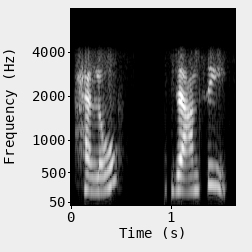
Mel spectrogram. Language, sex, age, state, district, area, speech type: Telugu, female, 30-45, Telangana, Adilabad, rural, conversation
